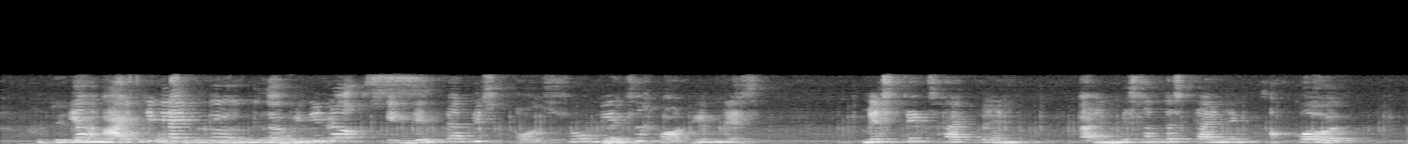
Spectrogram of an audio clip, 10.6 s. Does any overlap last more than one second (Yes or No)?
Yes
